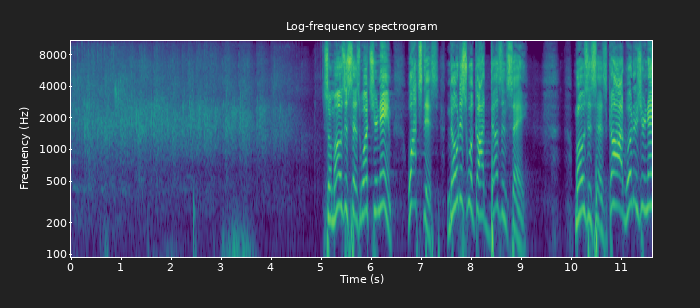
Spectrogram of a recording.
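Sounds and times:
audience clapping: 0.0 - 5.2
speech: 5.1 - 9.2, 10.1 - 11.6.

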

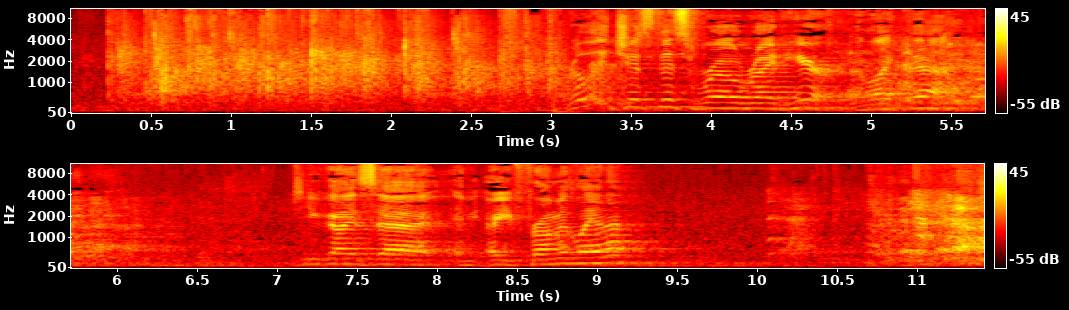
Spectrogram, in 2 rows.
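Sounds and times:
crowd clapping: 0.0 - 3.3
speech: 3.1 - 6.1, 7.2 - 9.3
laughter: 4.7 - 6.6, 10.0 - 11.4.

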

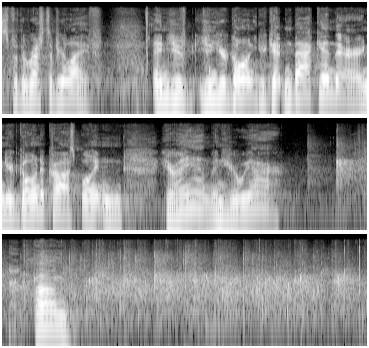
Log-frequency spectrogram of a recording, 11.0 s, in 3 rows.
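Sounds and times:
speech: 0.0 - 6.5, 7.6 - 8.2
audience applause: 7.0 - 10.9.

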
